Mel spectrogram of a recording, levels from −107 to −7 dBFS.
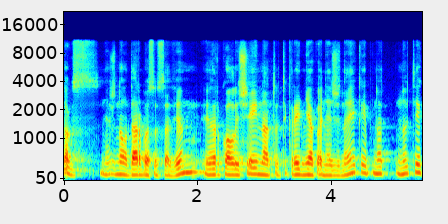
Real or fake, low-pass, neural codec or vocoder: fake; 10.8 kHz; codec, 24 kHz, 3.1 kbps, DualCodec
